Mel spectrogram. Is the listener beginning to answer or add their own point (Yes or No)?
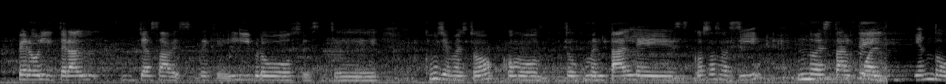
No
